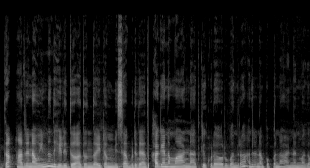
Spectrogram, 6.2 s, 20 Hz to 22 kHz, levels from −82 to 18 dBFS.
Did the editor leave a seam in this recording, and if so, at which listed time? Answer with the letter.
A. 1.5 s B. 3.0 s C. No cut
B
